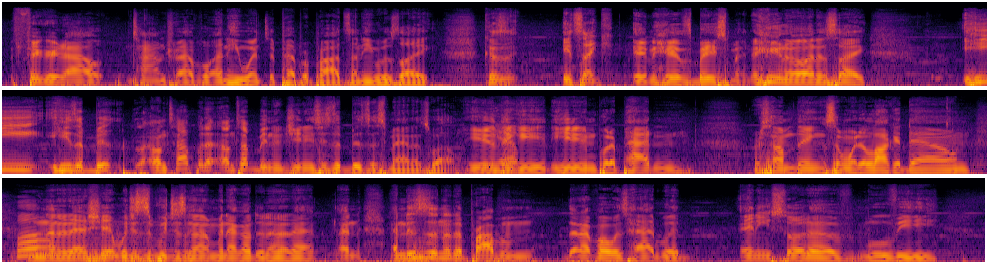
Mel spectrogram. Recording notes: We recorded this right after seen the movie at 1 am ending around 4 am in a 24 hour McDonalds in Brooklyn which may hear some featured locals chime in from time to time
